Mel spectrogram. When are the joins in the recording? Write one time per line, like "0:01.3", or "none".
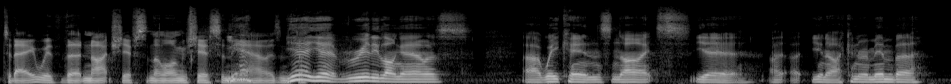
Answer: none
